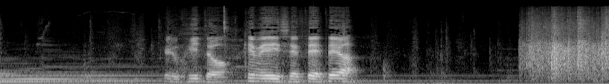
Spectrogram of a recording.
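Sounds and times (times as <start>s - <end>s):
speech: 1.8s - 3.6s
crowd applauding: 5.2s - 6.0s.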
